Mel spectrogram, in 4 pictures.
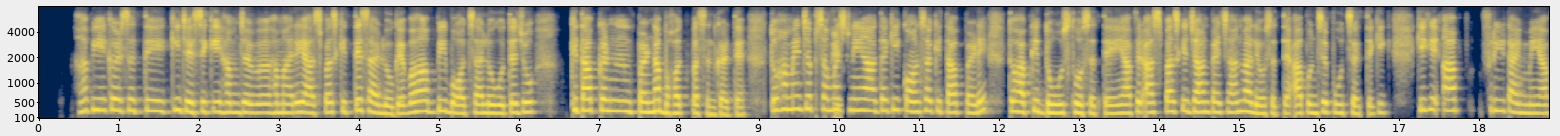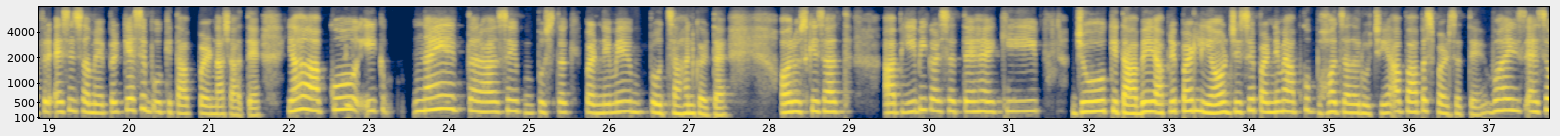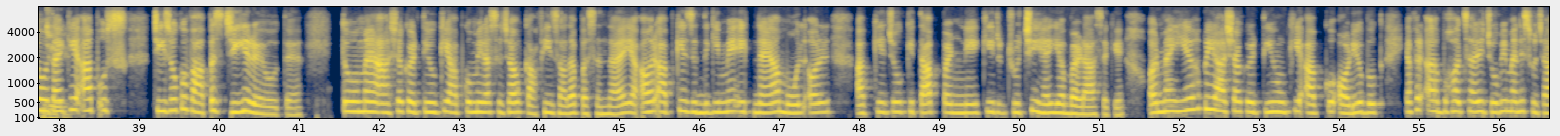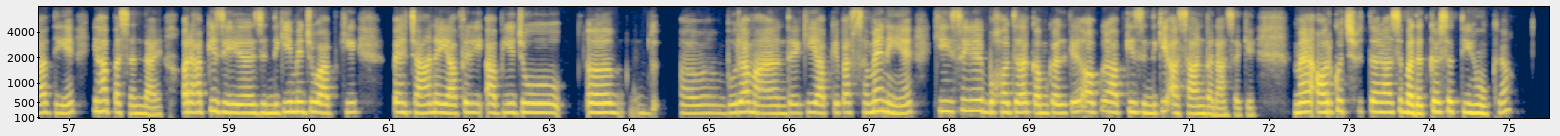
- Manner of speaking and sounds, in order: in English: "फ़्री टाइम"; in English: "ऑडियो बुक"
- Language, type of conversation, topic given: Hindi, advice, रोज़ पढ़ने की आदत बनानी है पर समय निकालना मुश्किल होता है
